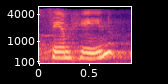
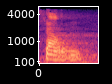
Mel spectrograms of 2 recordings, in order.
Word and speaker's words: Samhain: Samhain. There were a few giggles, and one very kindly adult gently and quietly told me that it was actually pronounced Samhain.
